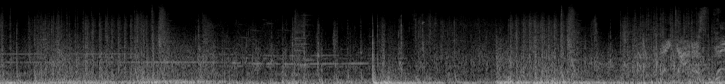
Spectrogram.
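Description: Dense video-game gunfire from Warpath, a steady barrage of shots and heavy blasts running continuously throughout, loud and close, with faint background voices mixed in.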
